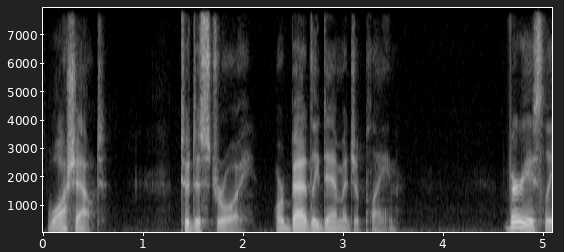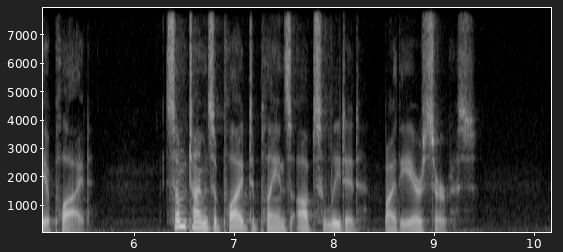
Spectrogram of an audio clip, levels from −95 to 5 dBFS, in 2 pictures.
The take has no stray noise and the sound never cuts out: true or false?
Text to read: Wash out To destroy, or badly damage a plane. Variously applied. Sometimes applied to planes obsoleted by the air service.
true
